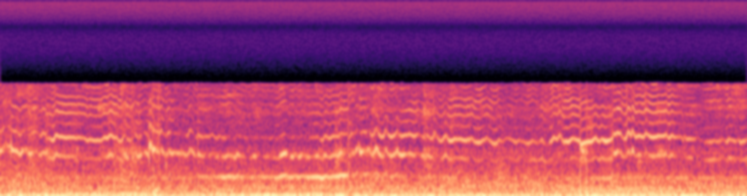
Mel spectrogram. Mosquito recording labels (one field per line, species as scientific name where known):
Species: Anopheles dirus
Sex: female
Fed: blood-fed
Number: one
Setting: cup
